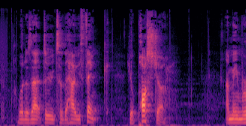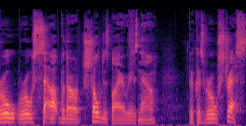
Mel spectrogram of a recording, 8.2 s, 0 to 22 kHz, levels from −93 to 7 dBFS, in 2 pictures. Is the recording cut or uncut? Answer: uncut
